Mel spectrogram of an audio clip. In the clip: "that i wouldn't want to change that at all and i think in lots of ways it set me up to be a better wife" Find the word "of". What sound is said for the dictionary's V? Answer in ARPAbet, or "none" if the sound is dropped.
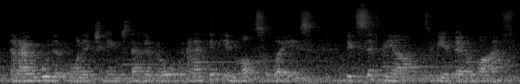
V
